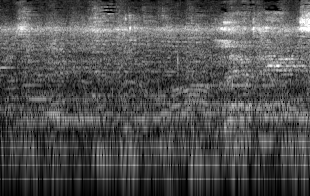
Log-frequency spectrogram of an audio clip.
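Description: Live contra dance band playing a steady, beat-driven dance tune in a large hall.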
